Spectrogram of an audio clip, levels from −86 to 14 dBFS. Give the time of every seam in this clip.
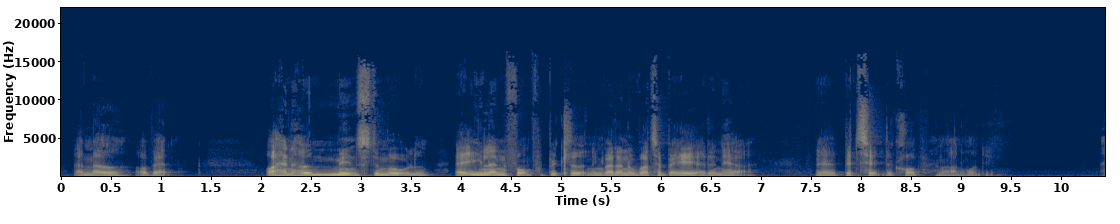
cut 1; at 5.4 s

